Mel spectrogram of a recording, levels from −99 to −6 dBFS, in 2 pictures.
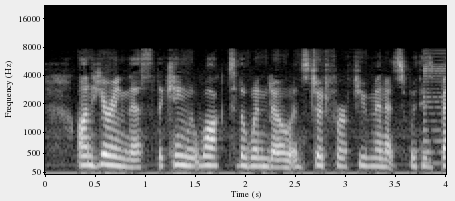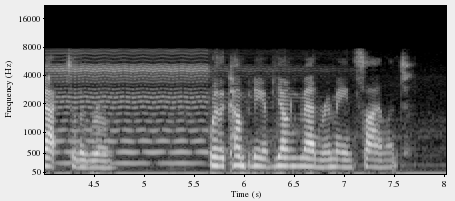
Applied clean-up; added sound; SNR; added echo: none; Keyboard (musical); 15 dB; none.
